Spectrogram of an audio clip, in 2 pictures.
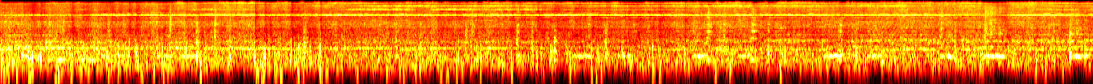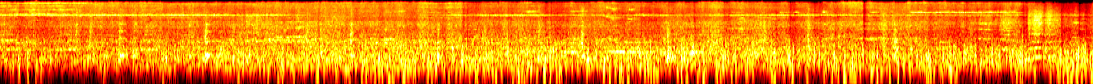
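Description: Rhaetian Railway Bernina line train running through tight curves, its wheels squealing in a steady high tone over the continuous running noise of the cars on the track. The squeal drops out for a moment about three-quarters of the way through, then returns.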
